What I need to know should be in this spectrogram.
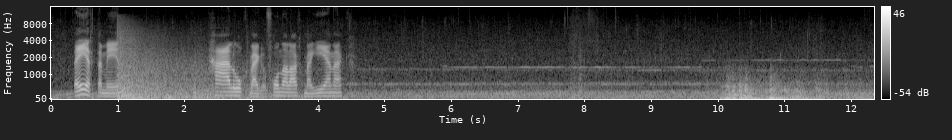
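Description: Heavy rain pours steadily.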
